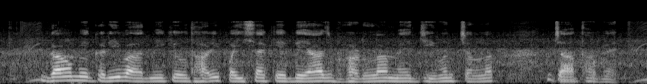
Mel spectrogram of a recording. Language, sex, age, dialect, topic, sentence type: Bhojpuri, male, 25-30, Northern, banking, statement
